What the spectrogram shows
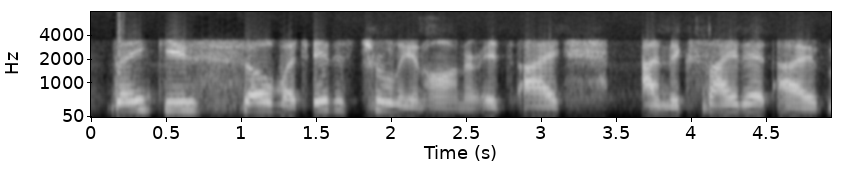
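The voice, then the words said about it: Quivering, emotional voice. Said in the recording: “My voice is quivering because it's the emotion and the excitement of sharing.”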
